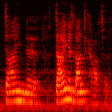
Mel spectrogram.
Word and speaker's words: deine Landkarte: And make sure you do pronounce that E on the end. We don't ignore E's on the end in German, like we do in English. Deine Landkarte.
